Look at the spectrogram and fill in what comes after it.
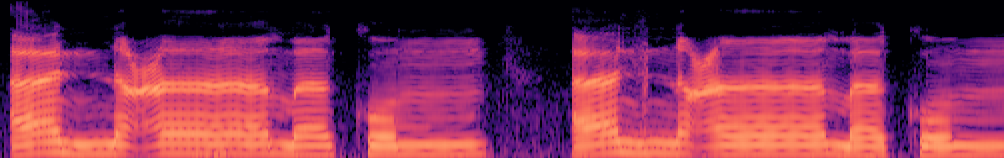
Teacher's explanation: A dibaca dengan panjang 2 harakat kerana mad asli huruf alif.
